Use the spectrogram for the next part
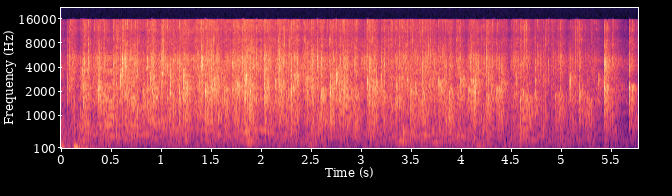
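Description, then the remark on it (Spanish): An audience bursts into sustained applause as an offering of applause during a sermon, dense overlapping claps at steady loudness for several seconds, with faint voices mixed into the crowd noise. “Una ofrenda de palma ahí por lo menos.”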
